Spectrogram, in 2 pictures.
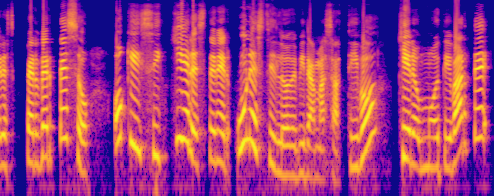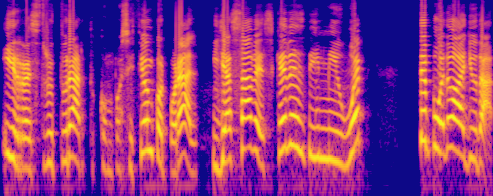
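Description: A woman with a high pitch, very wide pitch swings, big swings in loudness, and a fairly slow pace, against a quiet background. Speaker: fitness coach. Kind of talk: casual vlog chat. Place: garden. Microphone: lapel.

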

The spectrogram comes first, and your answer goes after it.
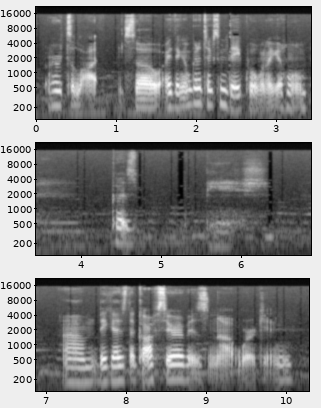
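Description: A woman speaks at a fairly slow pace in a weary tone with long, frequent pauses, the sound dry with no echo and faint music in the background. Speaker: vlogger. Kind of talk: casual vlog chat. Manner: sick, sore-throated, weary voice. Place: car. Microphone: phone near.

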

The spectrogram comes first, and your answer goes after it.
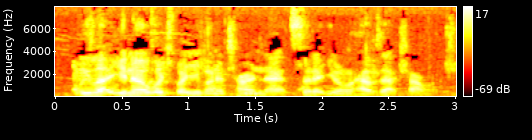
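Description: A man talks with an American accent. The sound is dry with no echo, though background noise is noticeable. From United States. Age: 40s. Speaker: tech company cofounder. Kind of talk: product demo narration. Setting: outdoors. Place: open country.

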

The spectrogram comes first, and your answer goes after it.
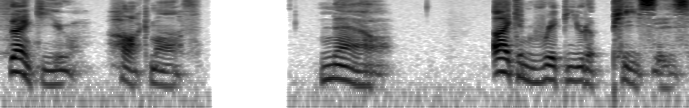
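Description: On a very clean recording with a silent background, a put-on character voice of low-to-middle pitch moves at a very slow pace with long, frequent pauses and very wide pitch swings. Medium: dub. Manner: enraged, shouting.

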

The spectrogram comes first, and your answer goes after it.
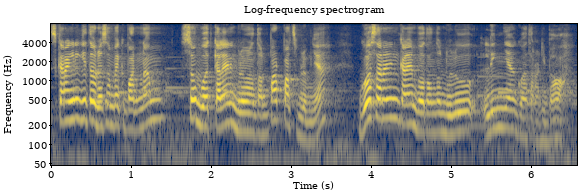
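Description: Faint music plays in the background. Over it, a man talks at a very fast pace. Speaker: horror video host. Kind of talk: casual commentary. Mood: storytelling, suspenseful. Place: home room.

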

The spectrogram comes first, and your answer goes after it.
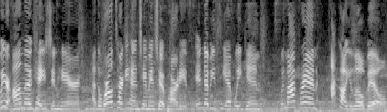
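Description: Over clear music in the background, a woman uses a raised, projected voice at a moderate pace, the sound dry with no echo. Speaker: event interviewer host. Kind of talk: interview questions. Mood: bubbly, laughing. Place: bar. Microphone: handheld.

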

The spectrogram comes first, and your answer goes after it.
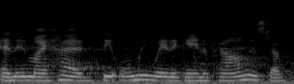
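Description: A woman speaks at a fairly quick pace with audible room echo. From Canada. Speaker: gym member sharing weight loss story. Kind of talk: casual interview.

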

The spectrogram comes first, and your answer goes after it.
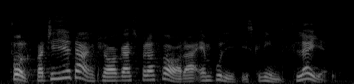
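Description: Her voice shows vocal fry and very wide pitch swings as this woman speaks. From Sweden. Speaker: TV news anchor. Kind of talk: 1980s TV news intro, headline reading. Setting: studio. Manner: formal; brisk, crisp headline delivery. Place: studio.

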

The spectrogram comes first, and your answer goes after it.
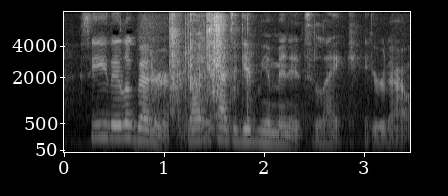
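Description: A woman with an American accent talks at a very fast pace. Noticeable background noise runs under her speech. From New York City, Staten Island; New York City. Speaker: lifestyle vlogger. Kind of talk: vlog narration. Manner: casual, chatty. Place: home room. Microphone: phone near.

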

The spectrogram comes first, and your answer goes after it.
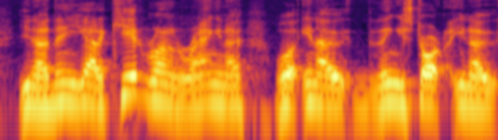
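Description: A man with a Southern US accent speaks against a quiet background. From US South. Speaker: podcast host. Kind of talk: casual faith-based interview chat. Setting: studio. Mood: earnest, reflective. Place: home room. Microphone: studio mic.

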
